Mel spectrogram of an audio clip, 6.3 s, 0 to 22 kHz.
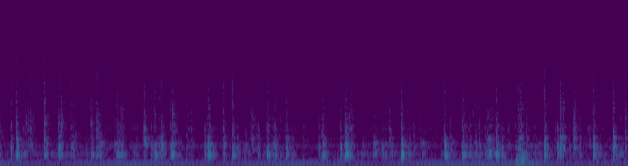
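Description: Fingertips of both hands tap quickly on the hollow wooden soundboard around the bridge of a sunburst acoustic guitar lying flat. About thirty soft, short taps each give a dull hollow knock with a low body resonance near 195 Hz that dies away almost at once, in a quiet, close setting.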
